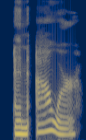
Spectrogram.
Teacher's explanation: the word hour starts with a silent H, so the first sound is a vowel sound, ow. So we say an hour.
